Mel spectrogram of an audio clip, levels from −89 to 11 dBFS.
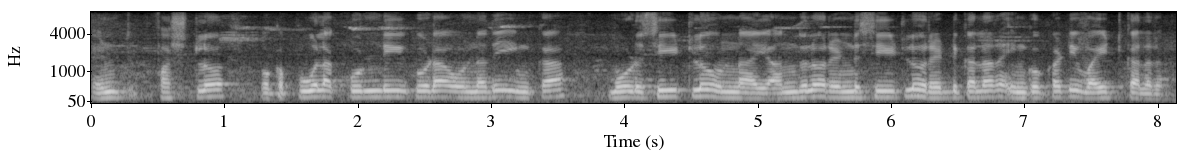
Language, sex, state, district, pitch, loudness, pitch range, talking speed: Telugu, male, Telangana, Mahabubabad, 150 Hz, -15 LUFS, 140-160 Hz, 145 wpm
